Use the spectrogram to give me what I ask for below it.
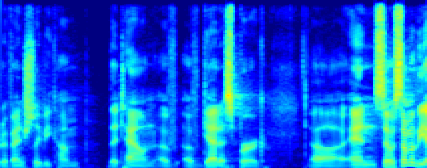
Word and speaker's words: Gettysburg: to say Gettysburg actually our historian Tim Smith declared the other day he's now the official County historian that it is pronounced Gettysburg and so so we're all struggling now to say it since he's put out a decree that it will be it will be henceforth Gettysburg and 1800 the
